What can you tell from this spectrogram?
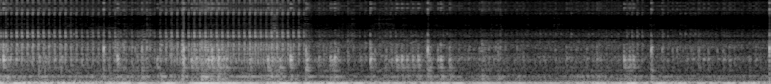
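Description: Steady low rumble of wind on the microphone and the idling sport-fishing boat at sea, with a few light knocks of handling on deck.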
